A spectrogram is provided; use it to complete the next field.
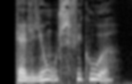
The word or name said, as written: galionsfigur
